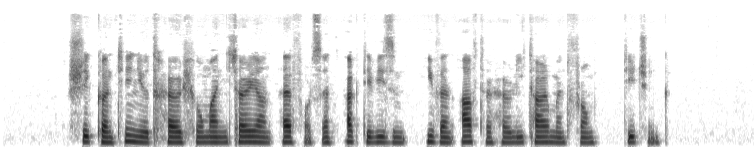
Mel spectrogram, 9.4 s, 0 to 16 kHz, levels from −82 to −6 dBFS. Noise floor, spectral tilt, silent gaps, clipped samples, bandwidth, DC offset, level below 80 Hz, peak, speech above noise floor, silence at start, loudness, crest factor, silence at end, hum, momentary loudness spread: -69 dBFS; -7 dB/octave; none; under 0.1%; 11.5 kHz; under 0.1%; -64 dBFS; -2 dBFS; 45 dB; 0.85 s; -24 LUFS; 22 dB; 1.2 s; none; 10 LU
